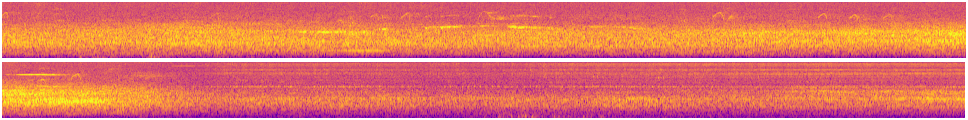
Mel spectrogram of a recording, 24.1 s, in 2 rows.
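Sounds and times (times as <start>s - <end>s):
distant train running: 2.2s - 6.0s.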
